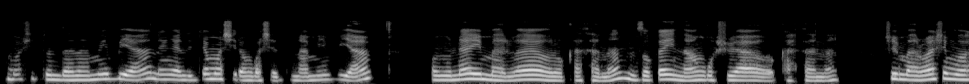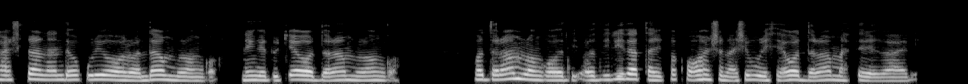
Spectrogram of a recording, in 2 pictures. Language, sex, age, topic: Oshiwambo, female, 18-24, finance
